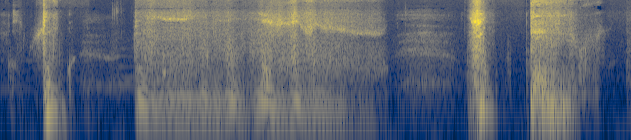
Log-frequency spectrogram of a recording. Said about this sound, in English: A big splash of water.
